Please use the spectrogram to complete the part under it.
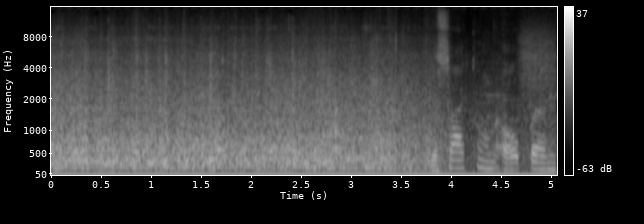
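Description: A roller coaster train rumbles and rattles along its track.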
